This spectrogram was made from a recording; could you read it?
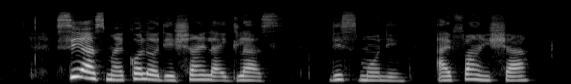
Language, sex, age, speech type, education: Nigerian Pidgin, female, 15-29, spontaneous, tertiary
